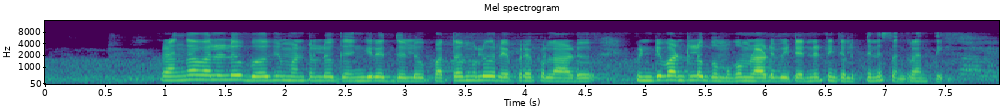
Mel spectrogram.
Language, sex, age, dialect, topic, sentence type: Telugu, female, 18-24, Central/Coastal, agriculture, statement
